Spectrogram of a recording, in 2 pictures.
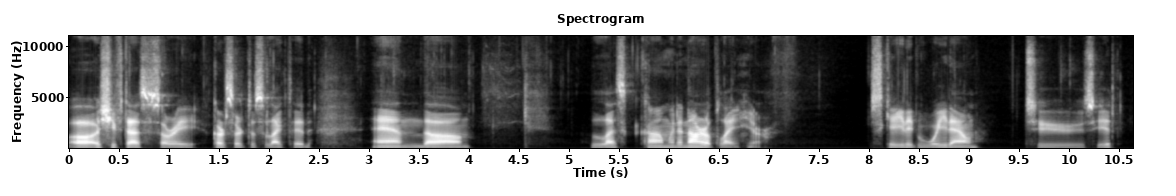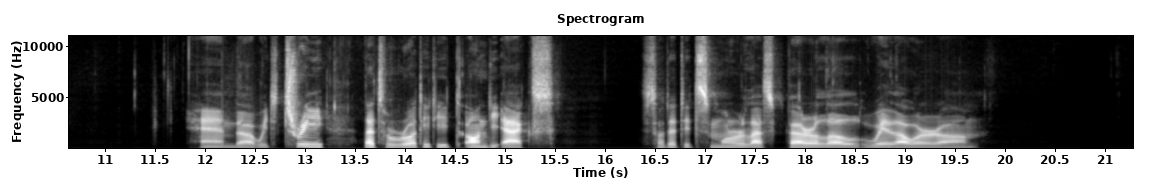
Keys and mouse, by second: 1.4 Tab, 1.6 shift+middle drag, 1.9 middle click, 2.8 KP_1, 3.5 shift+middle click, 3.9 shift+a, 6.4-7.1 drag, 7.8 s, 11.5 KP_3, 12.8 shift+middle click, 13.6 r, 19.8 s.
